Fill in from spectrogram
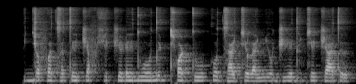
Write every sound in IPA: ɟɐfɐ d͡zɐtet͡ʃafçɐ t͡ʃɨɽe dwodɨɖ cʰɔɖtuo̯ kod͡zacɘla ɲeo̯d͡ʒie̯dice t͡ʃatɘ

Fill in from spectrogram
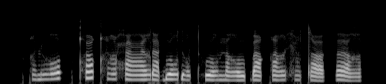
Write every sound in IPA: qe̤ɳo̤ʁ | qʰuqʰi̤ʁ ħaʕeʁɾa ɠuʁɗṳʁ t̪ʰuʁ n̪ɐʁuɓa qeʁxi̤tˤu | ɐʁ

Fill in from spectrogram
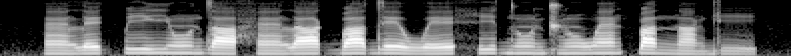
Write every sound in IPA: ɛ̃˨le˧k͡pi˦ jũ˧da˨hɛ̃˨ la˧ɡ͡ba˦de˦˨ we˨˦hi˦ dũ˦d͡ʒũ˦ wɛ̃˦k͡pa˦˨nã˨ ɡi˨

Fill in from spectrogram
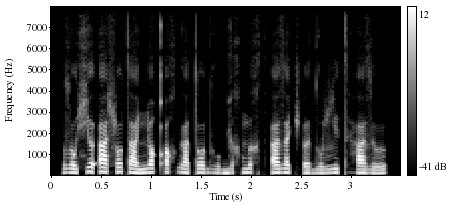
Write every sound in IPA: zɔ˨ɕɜ˦ʔa˦˨ ɬɔ˦ta˨ɲɔ˦ qʼɵ˦χɡa˨tɔ˧ dʱo˨ɡi˦˨χmi˦χ t͡sʼa˦za˦ t͡ʃʼɜ˨do˨ ɮi˦tha˧zɵ˨˦

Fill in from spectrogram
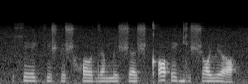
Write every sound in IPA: xekʲɜʃɾʲɒʃ χodɜme ʃɜʃkʼɔʔeɡʲe ʃɔlʲɒ

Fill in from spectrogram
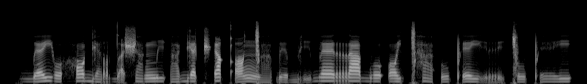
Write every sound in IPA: ɡ͡bɛ˩˥jo˩ hɔ˧ɡʲa̤˩rdˤḭ˩˥ ʃa̤˧ŋ͡mi˧ʔa̤˩˥ɡʲa˧ t͡ʃʼɪ˥ qʼɔ˩˥ ŋ͡ǀa̤˩ɓɪ˩ bḭ˩˥bɛ˥ ra˥ bo˧ʔɔ˧jǀʰa̤˥˩ʔ u˥pʼe˥ jḭ˩rḭ˩ǀu˧pʼe̤˥j

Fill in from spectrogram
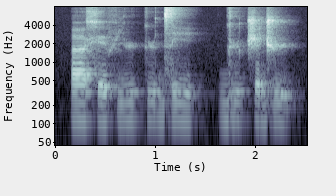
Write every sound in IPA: æxefjy kyd͡zi | ɡyt͡ʃəd͡ʒy

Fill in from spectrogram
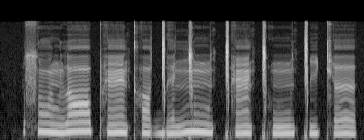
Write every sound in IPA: sˤũː˧˩lɒː˦˥ pʰɛ̃ː˧˥˧kʰɒ˧˩ɡ͡ǀɛ˧˩ ŋ͡ǀũː˥˨ ǀʰæ̃˩˧˩ ǀʰũː˩˧ǀi˩˧˩ cʰɜ˩˧˩

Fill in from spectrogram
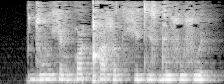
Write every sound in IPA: d͡zulçanʲ qʷœǃʰaɬɤt͡s çɪtʲœz dɪlsʷesʷe

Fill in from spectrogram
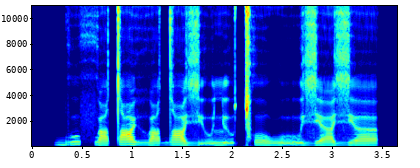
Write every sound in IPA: bu˧˥˧fu˧˩˧tˤy˧˥˧ɦu˧˩˧ dˤo˥˧zʲṵ˧˩˧lʲṵ˥˧ǀʰo˥˧ wṵ˧˥˧zʲa˧˩˧zʲɐ˥˧

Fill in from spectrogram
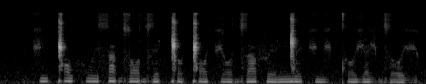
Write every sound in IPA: t͡ʃiǁɔ xʷisa d͡zɔd͡zeǁɤǁɔ t͡ʃɤd͡za feŋ͡ǁe t͡ʃiʒ tʰɤʒaʒ d͡zɤʒ

